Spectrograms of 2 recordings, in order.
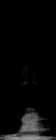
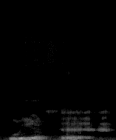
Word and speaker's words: Urías: y viendo a cruzar, vio la esposa de Uriel, right? Así se pronuncia el nombre de él. Am I saying it right? Urías.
